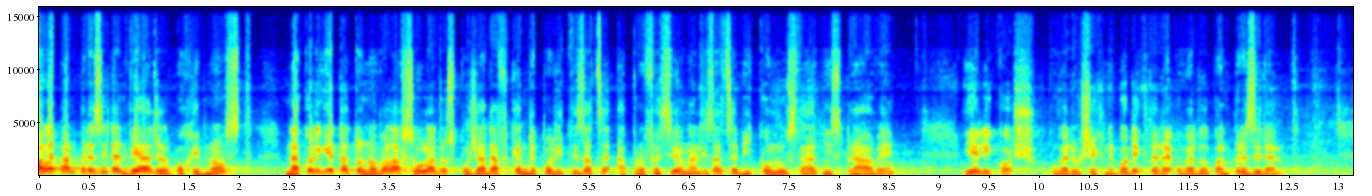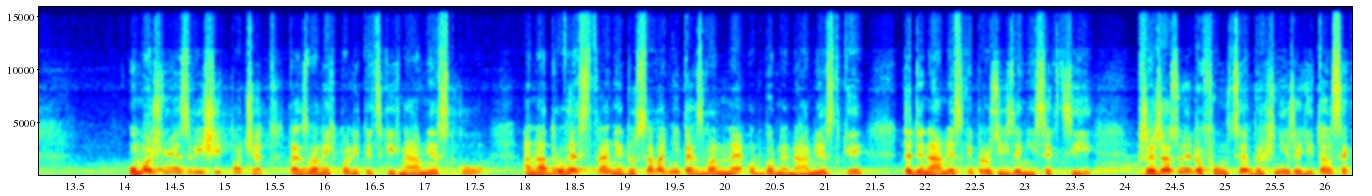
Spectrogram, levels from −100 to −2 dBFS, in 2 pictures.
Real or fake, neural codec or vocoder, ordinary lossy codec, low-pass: fake; vocoder, 44.1 kHz, 128 mel bands, Pupu-Vocoder; Opus, 24 kbps; 14.4 kHz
